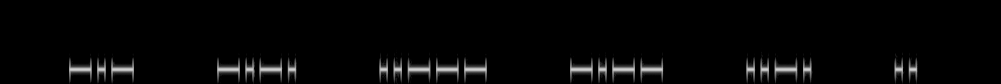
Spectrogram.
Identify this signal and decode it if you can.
Morse code, heard as a keyed tone, about 17 wpm, spaced as for 8 wpm, 700 Hz. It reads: KC2YFI
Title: USA Call Signs - 6 Characters - 4x Character Spacing - 17wpm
